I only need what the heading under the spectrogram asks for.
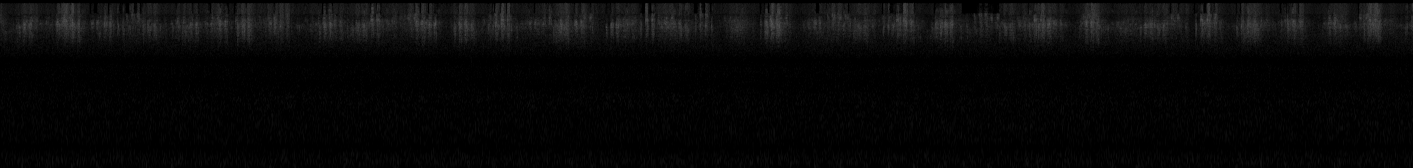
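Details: High, insistent cricket chirps at sunset, a dense pulsing trill throughout with slight rhythmic rises and dips in loudness.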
